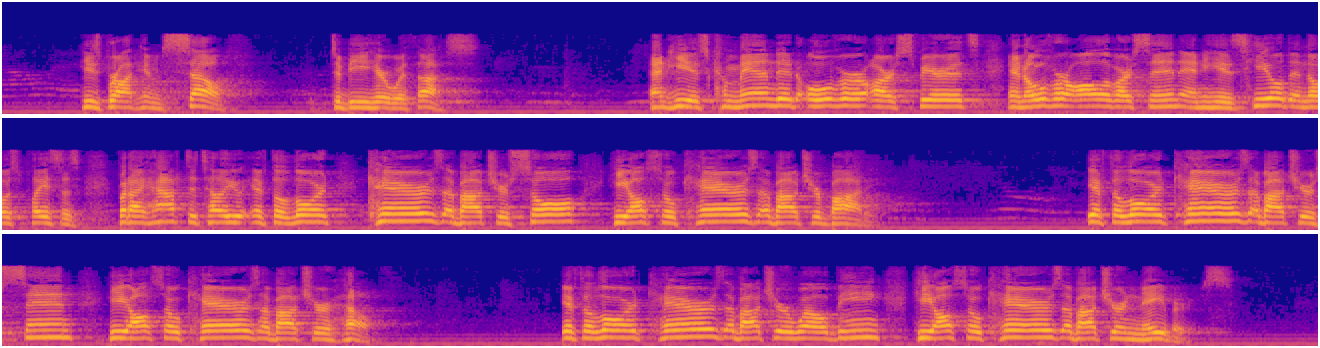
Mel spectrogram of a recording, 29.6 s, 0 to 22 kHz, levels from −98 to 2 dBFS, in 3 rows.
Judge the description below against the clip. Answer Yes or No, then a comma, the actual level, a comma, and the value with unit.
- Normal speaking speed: Yes, average, 150 wpm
